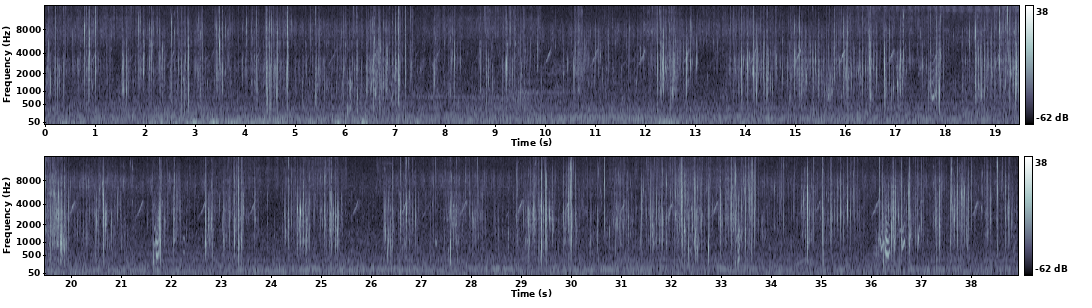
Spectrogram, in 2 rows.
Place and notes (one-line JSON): {"title": "Bedřichov dam, Bedřichov, Česko - Ducks", "date": "2020-08-02 17:40:00", "description": "Ducks on the banks of Bedřichov Dam. Sunny warm summer afternoon.", "latitude": "50.82", "longitude": "15.14", "altitude": "774", "timezone": "Europe/Prague"}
